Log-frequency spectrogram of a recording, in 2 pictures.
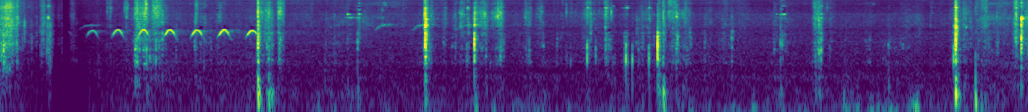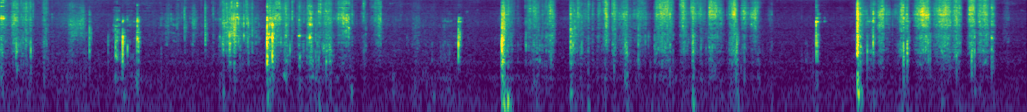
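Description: Flat stones being laid by hand into a dry-stone floor: scattered irregular clicks and knocks of stone set down on stone, with scraping and shuffling between them. Near the start, a short run of five high chirps.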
